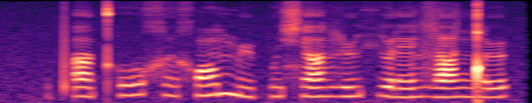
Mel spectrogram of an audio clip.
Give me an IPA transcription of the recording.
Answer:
pʼ ã kʰ o̤ χ e̤ χ õ m y p ə̤ ɕ ã ɮ y ç ø ɾ ẽ ɮ a ŋ͡ǃ ʏ

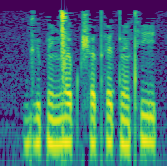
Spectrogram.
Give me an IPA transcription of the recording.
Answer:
ɡʱ ɨ p ẽ ŋ͡ǀ ɐː p t͡ʃʰ ɐ t̪ʰ ɛ t̪ ɛ̃ tʰ i

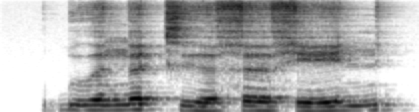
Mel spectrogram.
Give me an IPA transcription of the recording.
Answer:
ɓ u˧ ə̯ ŋ əː˦˥ t̚ x ɨ˨˩˦ ə̯ h əː˧ h e˧˥ n

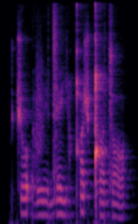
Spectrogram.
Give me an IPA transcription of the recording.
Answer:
t͡ʃ o˧˥˧ ʔ ə̤˨˦ v i˧˩˧ d͡z e˥˧ j i̤˨˦ qʰ u˥˧ ʃ ǃʰ ʌ˨˦ d͡z ɒ˧˩˧

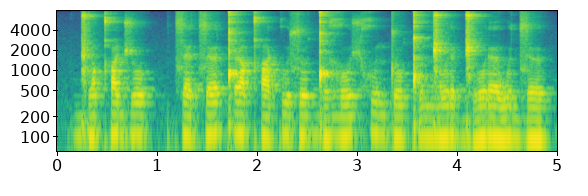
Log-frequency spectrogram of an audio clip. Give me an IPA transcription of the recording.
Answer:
ɡ͡ǁ u qʰ ʊ d͡ʒ o | t͡s æ t͡s ɜ ǃʼ ɜ qʰ æ k u s ʊ ɡ͡ǃ ə ɣ o ʒ x u n t o ǃʼ ʊ ŋ͡ǁ ʊ ɾ ə ɡ͡ǁ o ɾ ɜ w ʊ d͡z ə

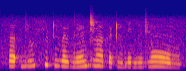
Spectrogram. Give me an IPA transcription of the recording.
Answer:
œ ʔ dʲ u ç y ʈ n z ʌ ɭ d ẽ ɖ͡ʐ œ̃ x ə ʈ m b e d n d͡ʒ õ m

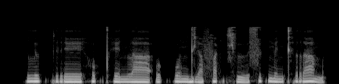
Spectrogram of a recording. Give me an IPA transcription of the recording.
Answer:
l ɯ˦˥ k̚ p r eː˧ h o˥˩ k̚ pʰ e˧ n l aː˧ ʔ o˨˩ k̚ p o˧ n d i˨˩ a̯ f a˦˥ k̚ t͡ɕʰ ɯː˩˦ s ɯ˥˩ k̚ m e˧ n kʰ r a˥˩ m

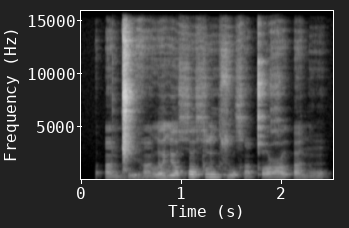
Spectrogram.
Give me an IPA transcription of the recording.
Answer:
ʔ ã˧˥ ɡ͡ǁ e˧˥ ɦ ã˩˧ l ʌ˥ lʲ ɔ˥ χ o˥ χ l u˥ z u˧˥ χ ã˧ qʼ ɔ˧ ʕ ʌ˧ ʔ a˧ n õ˩˧

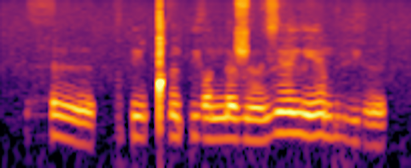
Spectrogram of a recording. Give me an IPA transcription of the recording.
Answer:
h ɘ | pʲ õ ǃʰ ə̃ pʲ ɔ n ə ʐ ə̃ z ɛ̃ lʲ ɛ̃ b vʲ ɘ

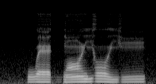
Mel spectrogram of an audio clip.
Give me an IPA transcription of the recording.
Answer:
w ɛ˨ ɡ͡b ɔ̃˨˦ j o˦˨ j i˨˦

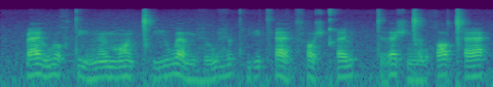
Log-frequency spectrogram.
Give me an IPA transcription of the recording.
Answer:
k͡p æ˧˥˧ l w u˥˩ χ t i˥˩ n ə̃˦˥ l m ɔ̃˧˥˧ l ǀʰ i˨˥ w ɜ˥˩ m æ̤˨ l w æ̤˦˥ l tʰ j i˨˥ t͡sʼ æ˥˩ t͡sʰ ɔ˥˩ ʃ qʰ i˦˥ l | t r ɜ˧˥˧ ʃ ŋ͡ǀ ə˨ w χ ɔ˧˥˧ ǀʰ æ˦˥

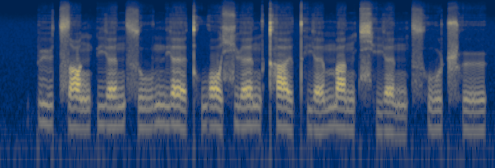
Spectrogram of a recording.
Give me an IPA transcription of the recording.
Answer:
p y˨˦ t͡s ɑ̰˨˩ ŋ p j ɛ˨˦ n s u˨˦ n̪ j ɛ˥˨ kʰ w ɔ˥˨ ɕ ɥ ɛ˦ n kʰ a˥˨ ɪ̯ t̪ʰ j ɛ˨˦ m a˥˨ n t͡ɕʰ j ɛ̰˨˩ n t͡sʰ u˦ ʈ͡ʂʰ ɻ̩˦

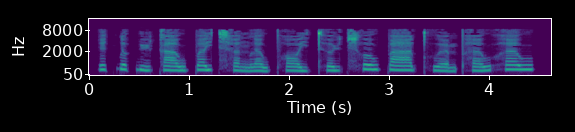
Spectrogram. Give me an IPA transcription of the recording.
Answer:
ɪ˨˥ k̚ l ʊ˨ k̚ yː˨˩ k aː˨˩ w p ɐ˧ j t͡sʰ ɐ˨˩ ŋ l ɐ˨˩ w pʰ ɔː˨˩ j t̪ʰ ɵ˨ ɥ t͡sʰ o˥ w p aː˧ kʷʰ œː˨˩ m pʰ ɐ˨˥ w h ɐ˥ w

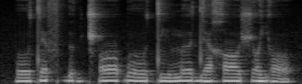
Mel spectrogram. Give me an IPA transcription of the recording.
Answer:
o t ɛ f ɠ ə ɡ t͡ʃʼ ɔː ɓ oː t i m əː d ɛ χ ɔː ʃ ɔ j ɔ

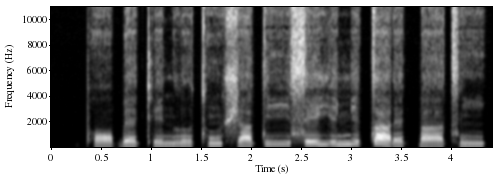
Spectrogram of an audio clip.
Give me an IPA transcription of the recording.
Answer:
pʰ ɔ˨ ɓ ɛ˨ kʼ e˨ n l ʊ˨ tʰ ũ˨ ʃ a˨ t iː˦ s e˦ j ɪ˦ ɲ ɪ˦ t a˦˨ ɾ ɛ˨ k͡p aː˨ t͡s ĩ˦

